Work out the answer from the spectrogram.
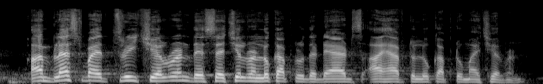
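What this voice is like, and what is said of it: Strong non-native English accent. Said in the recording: “I cannot possibly change my accent. You might have to shift your hearing senses with me a little bit ... you sounded like a German in your accent”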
